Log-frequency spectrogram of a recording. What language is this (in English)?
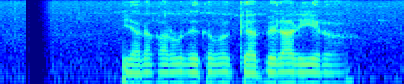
Sinhala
